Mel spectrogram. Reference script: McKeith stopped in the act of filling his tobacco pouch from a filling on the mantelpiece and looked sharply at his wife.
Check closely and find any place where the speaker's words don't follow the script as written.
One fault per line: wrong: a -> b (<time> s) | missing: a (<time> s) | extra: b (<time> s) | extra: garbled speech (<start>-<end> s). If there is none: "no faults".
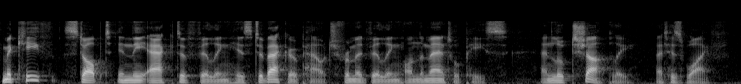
no faults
